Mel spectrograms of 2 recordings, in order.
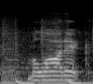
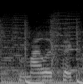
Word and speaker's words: Milotic: get something like that that's a really cool melodic Milotic I always say it wrong uh beautiful V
